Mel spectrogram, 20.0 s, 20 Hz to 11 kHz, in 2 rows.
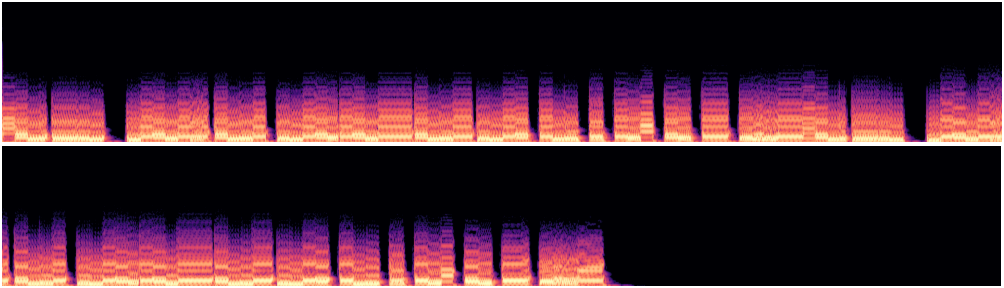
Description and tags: distorted square bassline
Distorted square synth bass melody
synth-melody, synthesizer-melody, distorted, melody, melodic, house, synthesizer-loop, loop, filtered, electronic, bass-melody, synth-loop, synth, 128bpm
